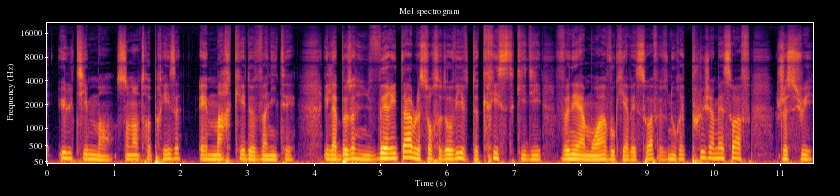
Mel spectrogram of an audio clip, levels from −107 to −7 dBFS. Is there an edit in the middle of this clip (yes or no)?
yes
